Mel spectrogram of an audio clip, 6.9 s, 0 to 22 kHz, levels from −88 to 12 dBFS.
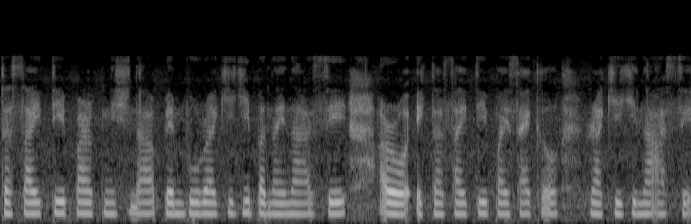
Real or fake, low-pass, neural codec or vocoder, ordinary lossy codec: real; none; none; none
